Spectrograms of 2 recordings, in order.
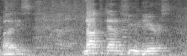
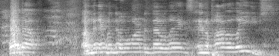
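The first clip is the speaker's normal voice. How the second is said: normal talking voice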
